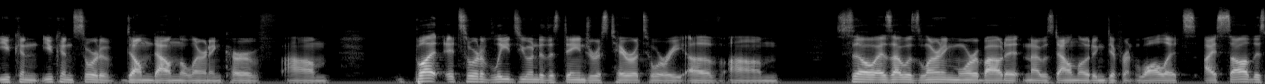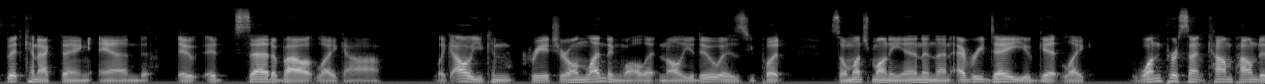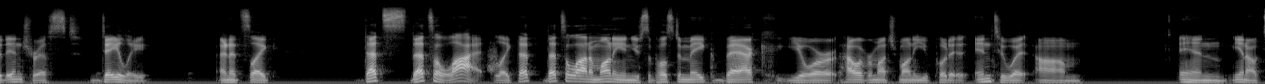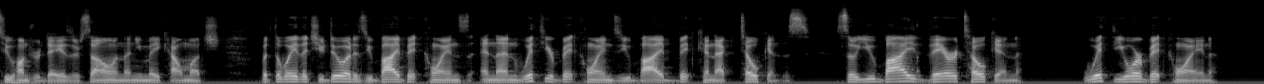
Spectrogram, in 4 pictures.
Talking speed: 180 wpm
